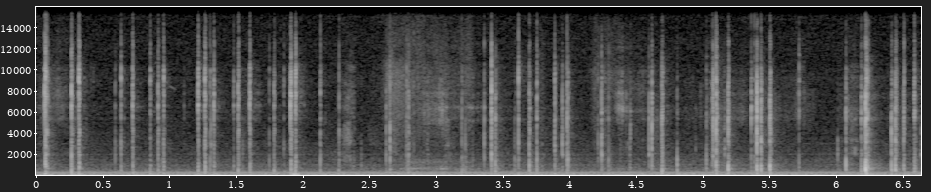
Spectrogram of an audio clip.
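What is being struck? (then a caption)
Small clear plastic case. Long manicured nails tap and scratch the outside of a small, hollow, clear plastic case holding a pink pacifier, which lies on velvet. Quick, sharp, bright clicks are scattered over soft scratchy rustling and a steady low hum.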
